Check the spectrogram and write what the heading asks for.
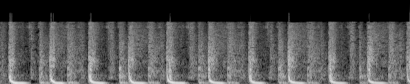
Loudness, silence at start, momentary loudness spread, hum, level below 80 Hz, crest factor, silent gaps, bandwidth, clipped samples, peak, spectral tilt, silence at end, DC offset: -15 LUFS; 0 s; 2 LU; none; -18 dBFS; 14 dB; none; 7.8 kHz; 0.1%; 0 dBFS; -4.5 dB/octave; 0 s; 0.6%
